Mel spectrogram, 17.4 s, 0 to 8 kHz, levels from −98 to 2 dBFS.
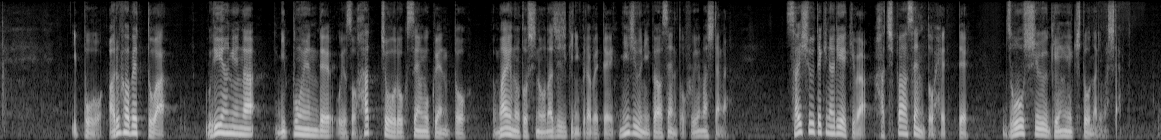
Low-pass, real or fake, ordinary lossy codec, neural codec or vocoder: none; fake; none; codec, 16 kHz, 4 kbps, FreqCodec, larger model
